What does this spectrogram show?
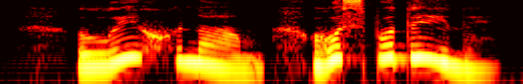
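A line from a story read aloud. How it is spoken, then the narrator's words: Servant's sudden exclamation. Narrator (Ukrainian): одна із служанок раптом вигукнула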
